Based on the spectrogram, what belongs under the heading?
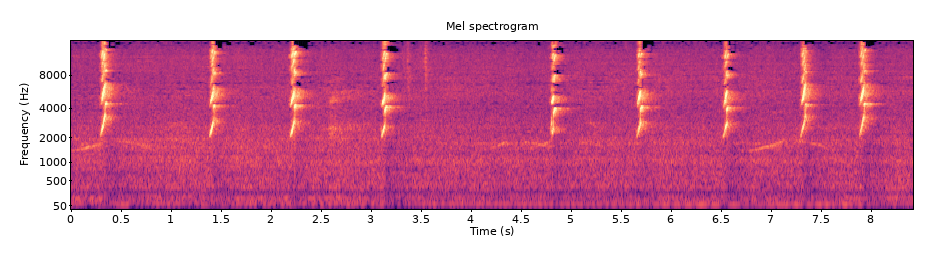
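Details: Wild noisy miner with two young inside a room, loudly asking for food when the feeder is empty; nine separate sharp, high upswept chirps at uneven intervals over steady background noise.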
